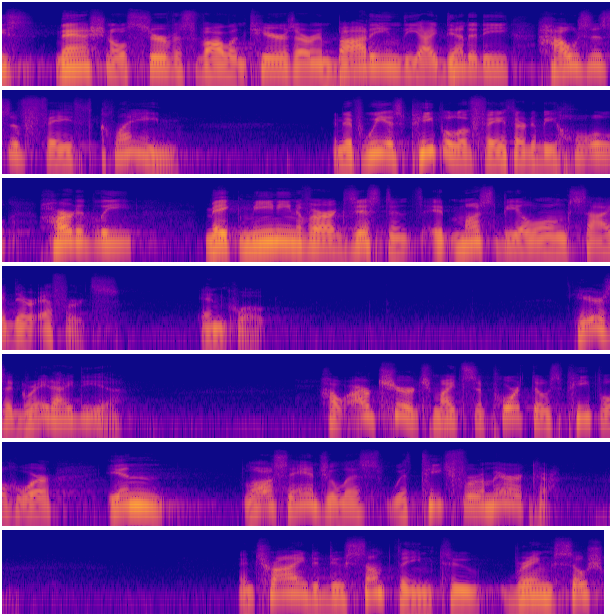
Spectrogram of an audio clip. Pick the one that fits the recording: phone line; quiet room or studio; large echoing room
large echoing room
